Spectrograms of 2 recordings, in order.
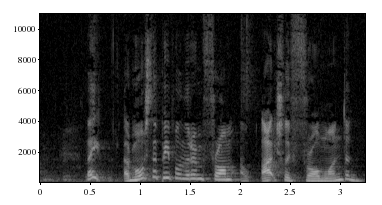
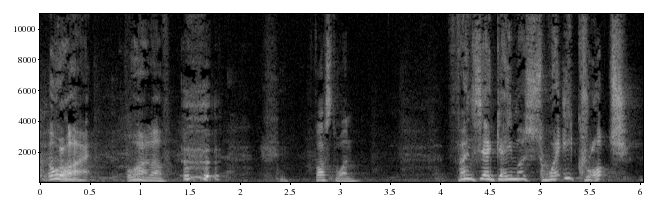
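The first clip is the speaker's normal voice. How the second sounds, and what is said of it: Put-on Cockney accent. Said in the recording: “should I do it in a Cockney accent ... I do a Cockney accent?”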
